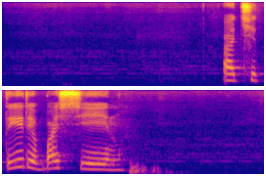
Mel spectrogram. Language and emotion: Russian, neutral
